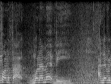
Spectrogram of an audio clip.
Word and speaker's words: Vee: met V, I never knew it was VI. I thought it was VEA. Yeah. I always thought it was VEA, and then I think one day I looked at her bio and it said pronounced VI. Yeah. And I was like, wait, like Victoria Island?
